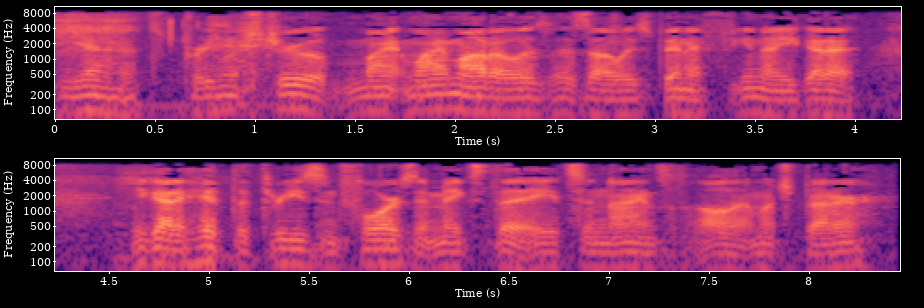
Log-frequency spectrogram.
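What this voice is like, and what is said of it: Slightly hoarse voice. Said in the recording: “I'm getting a little hoarse.”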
